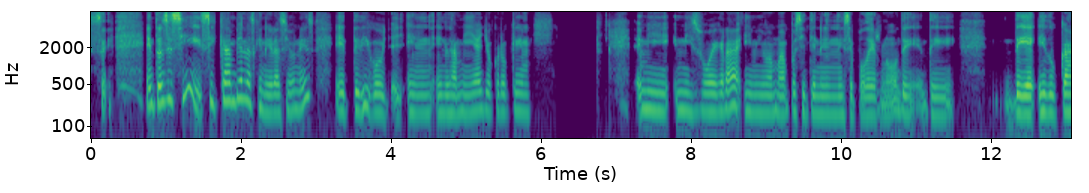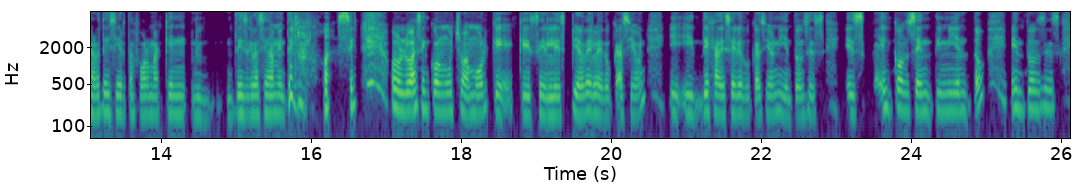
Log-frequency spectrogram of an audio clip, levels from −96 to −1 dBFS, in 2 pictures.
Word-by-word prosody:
sí. - - 0 0.5
Entonces 235 +5 +6
sí, 375 - +7
sí 250 -2 +7
cambian 260 +4 -1
las 255 - -3
generaciones. 185 - -6 0.3
Eh, 180 - -3
te 180 - -5
digo, 170 -3 -7
e - - -11
en 165 0 -10
en 165 0 -8
la 160 -1 -4
mía, 170 +2 -6
yo 180 -2 -10
creo 170 -1 -11
que 175 -2 -9 1.4
eh, - - -5
mi 185 -2 -7
mi 180 -2 -9
suegra 175 +4 -2
y 175 0 -10
mi 165 0 -11
mamá, 160 -1 -6
pues, 175 -1 +2
sí 165 - -1
tienen 155 0 -8
ese 155 0 +3
poder, 155 -1 -6
¿no?, 80 +4 -9
de 160 - -7
de 150 -2 -10 0.7
de 165 -10 +4
educar 165 -1 -1
de 175 +1 -4
cierta 160 -1 -1
forma, 155 0 -4
que 165 - -5
n 160 0 -6
d 145 -2 -12 0.2
desgraciadamente 160 - 0
no - - +2
lo - - 0
hacen, 210 - +7 0.5
o 205 -3 +3
lo 180 0 +6
hacen 190 +1 +5
con 180 -1 +2
mucho 175 +1 0
amor, 165 +2 -1
que 165 -2 +1
que 160 -1 +2
se 160 -2 0
les 150 0 +2
pierde 170 -1 0
la 165 0 0
educación 150 - +2 0.3
y 170 - -3 0.2
y 165 - -3
deja 175 0 0
de 160 -1 0
ser 165 0 +4
educación 160 +1 -3
y 165 - -7
entonces 150 +2 -4 0.3
es 165 -1 +7 0.2
en 200 - -3
consentimiento. 175 - +2 0.3
Entonces, 195 +1 -4
170 Hz, 160 wpm, -27 LUFS, 160-180 Hz, 1.4 s, sí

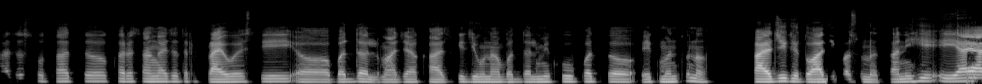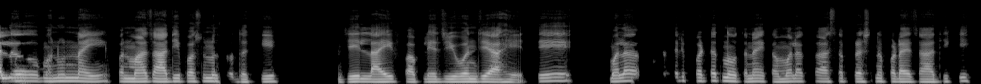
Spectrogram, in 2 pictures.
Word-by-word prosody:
माझं 125 +4 -14
स्वतःचं 140 0 -5
खरं 135 -1 -1
सांगायचं 130 0 -1
तर - - -5 0.2
प्रायव्हसी 125 +2 +1
अ, 115 -2 -1
बद्दल 120 -1 0
माझ्या 115 +1 -1
खाजगी 115 +2 -2
जीवनाबद्दल 120 0 -1
मी 125 +1 +1
खूपच 130 -1 -3 0.4
एक 120 +2 -7
म्हणतो 125 +5 -1
ना 135 -5 0 0.5
काळजी 130 +3 +7
घेतो 135 -4 0
आधीपासूनच 120 -1 +1
आणि 120 +2 +1
हे 150 +2 +1 0.2
एआय 145 +2 +7
आलं 150 0 +4
म्हणून 155 +2 +1
नाही 140 -1 +1
पण 140 -1 -1
माझं 135 0 +2
आधीपासूनच 140 +2 +1
होतं 120 0 -5
की 130 +3 -4 0.7
जे 130 +1 +3
लाईफ 125 +1 +3
आपले 125 +1 -1
जीवन 125 +1 +2
जे 130 +1 +2
आहे 115 -2 +1
ते 155 +5 -2 0.4
मला 155 +4 +1
कुठेतरी 370 - -10
पटत 160 +2 -3
नव्हतं 145 -4 0
नाही 140 0 0
का 125 - -3
मला 135 +2 -1 0.2
असा 130 +1 -7
प्रश्न 135 +1 -3
पडायचा 125 -2 0
आधी 120 +2 -4
की 160 +5 -8
130 Hz, 150 wpm, -24 LUFS, 120-140 Hz, 0.7 s, काळजी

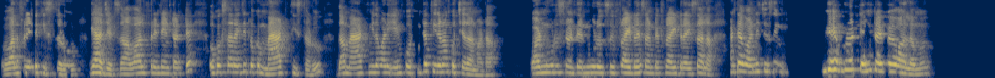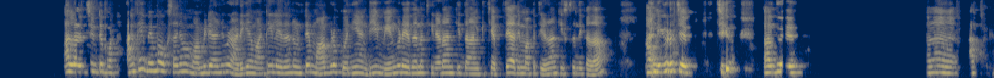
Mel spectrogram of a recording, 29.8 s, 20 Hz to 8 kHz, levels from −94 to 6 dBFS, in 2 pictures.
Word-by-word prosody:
వాళ్ళ 215 +1 +3
ఫ్రెండ్‌కిస్తాడు. 215 -5 -2 0.4
గ్యాడ్జెట్స్. 205 -6 +4
ఆ! - - +2
వాళ్ళ 230 +1 +2
ఫ్రెండ్ 225 -1 -2
ఏంటంటే, 215 +4 -1 0.3
ఒక్కొక్కసారి 260 +1 +1
అయితే 255 +2 -4
ఇట్లా 260 - -1
ఒక 255 - -1
మ్యాట్ 210 +4 +5
తీస్తాడు. 200 -6 -6 0.3
ద 215 - +2
మ్యాట్ 220 +2 +3
మీద 250 - 0
వాడు 245 -1 -1
ఏం 225 - -3
కోరుకుంటే 235 +3 0
తినడానికొచ్చేదనమాట. 240 -12 0 0.7
వాడు 230 +2 +3
నూడిల్స్ 250 0 -3
అంటే 230 0 -1
నూడిల్స్, 235 0 +1 0.2
ఫ్రైడ్ 230 -1 +5
రైస్ 240 +1 +1
అంటే 220 -1 -4
ఫ్రైడ్ 220 -1 +1
రైస్ 205 +2 -2
అలా. 210 -4 -2 0.3
అంటే 260 +3 0
అవన్నీ 270 +1 +2
చూసి 285 +3 -5 0.8
మేము 350 -1 +9
కూడా 355 +1 +5
టెంప్ట్ 300 +3 +5
అయిపోయేవాళ్ళము. 235 -10 +4 2.1
అలా 275 -1 +6
వచ్చుంటే 275 +2 -4
బా 240 - -5 0.3
అంటే 290 +6 -3
మేము 305 +1 0
ఒకసారి 280 -2 -6
మా - - -5
మమ్మీ 215 +3 -5
డ్యాడీని 255 0 -3
కూడా 270 -3 -3
అడిగాము. 220 +3 -4
అంటే 205 +3 -13
ఇలా 250 -1 -5
ఏదైనా 235 +2 -4
ఉంటే 250 +4 -1
మాకు 205 +2 -4
గూడా 265 0 -1
కొనియండి. 220 0 -5 0.2
మేము 200 +3 -2
గూడా 255 -1 +1
ఏదైనా 225 +1 -1
తినడానికి 225 +1 -4
దానికి 205 0 -5
చెప్తే 195 +3 -2
అది 220 - -6
మాకు 205 +2 -8
తినడానికిస్తుంది 210 +2 -6
కదా! 175 +1 0 0.8
అని 270 +1 +6
గూడా 295 +1 +5
చెప్ 250 -2 +8 0.4
చెప్ 385 -1 +6 0.5
అదే. 270 +3 +4 2.2
ఆ! - - -3 0.6
ఆ - - -3
చూ - - -27
230 Hz, 145 wpm, -22 LUFS, 210-260 Hz, 2.2 s, మేము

